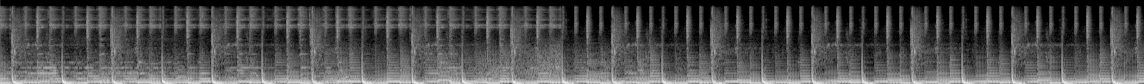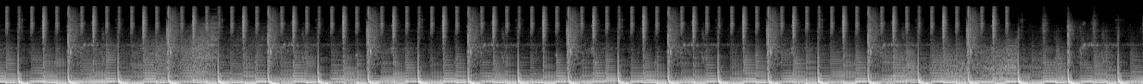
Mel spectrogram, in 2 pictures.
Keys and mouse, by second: 2.7-4.5 middle drag, 5.2-6.6 middle drag, 7.8-9.1 middle drag, 10.5-11.1 shift+middle drag, 12.4-13.8 middle drag, 18.8 click, 20.3-21.4 middle drag, 22.1-22.8 middle drag.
